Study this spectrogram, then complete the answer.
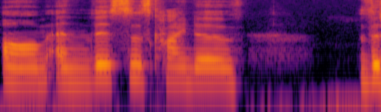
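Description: The recording is very clean and the background silent. In it, a woman talks very slowly. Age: 20s. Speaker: podcast co-host. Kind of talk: casual chat.

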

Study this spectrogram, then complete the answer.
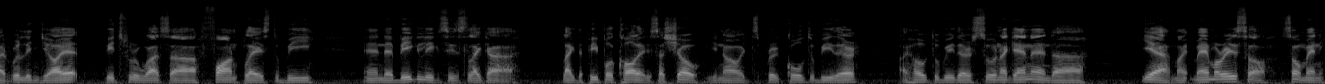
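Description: In a Spanish accent, a man with fairly low pitch talks at a moderate pace in monotone, flat intonation. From Venezuela. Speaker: professional baseball player. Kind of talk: interview. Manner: halting.

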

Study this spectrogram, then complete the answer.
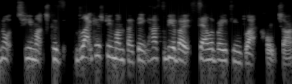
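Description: A woman with a Scottish accent speaks at a fairly quick pace. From Scotland, Glasgow. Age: 40s. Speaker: journalist and broadcaster. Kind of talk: casual chat. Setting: video call.

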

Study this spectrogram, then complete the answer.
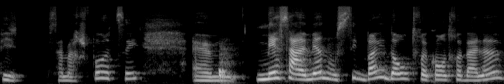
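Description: A woman speaks at a moderate pace and a fairly high pitch, with ordinary pitch variation. The recording is very clean, with a silent background. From Quebec. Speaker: entrepreneur and coach. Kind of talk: interview.

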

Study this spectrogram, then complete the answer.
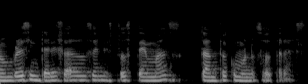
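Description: A woman speaks at a fairly quick pace in a medium-pitched voice. Her tone is dark and mellow and somewhat breathy. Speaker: biotechnology student podcast co-host. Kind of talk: casual chat.

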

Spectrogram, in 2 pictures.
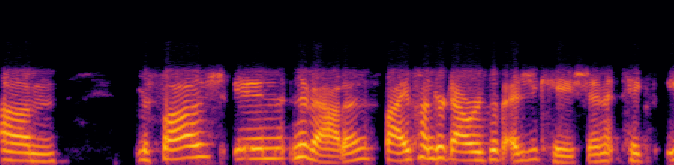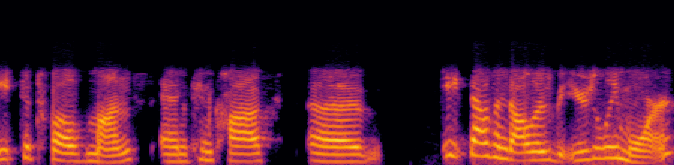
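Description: In a plain, everyday voice, a woman talks at a fairly slow pace and medium pitch with lively intonation. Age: 30s. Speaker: massage therapist and esthetician. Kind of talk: casual interview.

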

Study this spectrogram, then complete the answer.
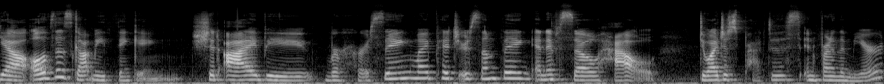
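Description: In a room with audible echo, a woman speaks at a fairly slow pace in a fairly high pitch, her tone bright and sharp and her intonation lively. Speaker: college student co-host. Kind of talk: casual chat.

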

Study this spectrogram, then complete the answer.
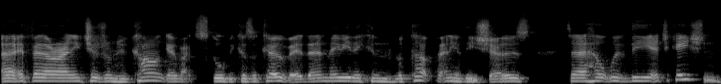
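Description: A man talks at a moderate pace in an East Midlands accent. His pitch is fairly high. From Leicester, England. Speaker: YouTuber. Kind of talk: interview.

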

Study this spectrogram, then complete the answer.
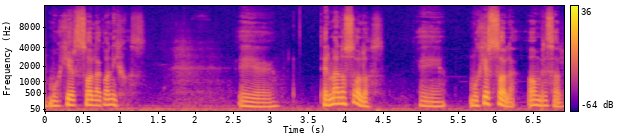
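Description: With long, frequent pauses, a man speaks at a very slow pace, his voice fairly high with a dark, mellow tone and ordinary pitch variation. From central Chile, Quillota. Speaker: folk group director and researcher. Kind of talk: radio interview.

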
